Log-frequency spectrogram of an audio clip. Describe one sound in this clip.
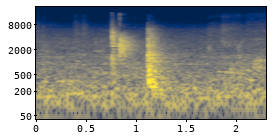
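Snooker balls knock together with a crisp clack.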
